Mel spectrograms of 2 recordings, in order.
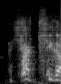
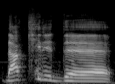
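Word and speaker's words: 百鬼: 그 호로라이브에서도 나키리 아야메 같은 경우에도 그 원래는 그 한자를 일반적으로 나킬이라고 안 읽어. 샤키라고 읽거든. 백기라고 읽어. 그래가지고 사람들 또 아야메 방송 안 보는 애들은 이거를 나킬이 아야메인 줄 몰라가지고 샤키상 막 이래가지고 오조가 샤키가 아니라 나킬인데 이거를 지적해야 되나 이러면서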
